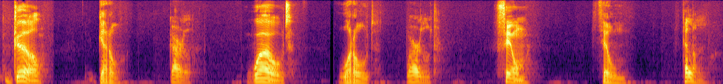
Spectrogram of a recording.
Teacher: add an e an i it's like another syllable like girl when the two consonants come together it's almost as if we make another syllable · When the two consonants come together, it's almost as if we make another syllable, girl, and world. Because the tongue is at the top of the mouth, to bring it down, you insert the I.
